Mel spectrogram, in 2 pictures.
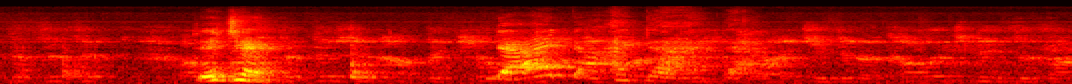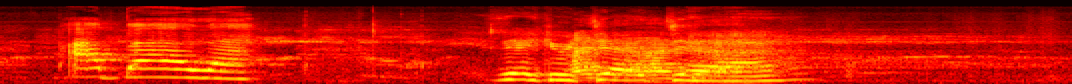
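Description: A baby babbles and coos close by.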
